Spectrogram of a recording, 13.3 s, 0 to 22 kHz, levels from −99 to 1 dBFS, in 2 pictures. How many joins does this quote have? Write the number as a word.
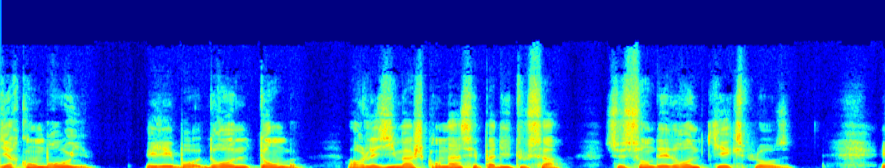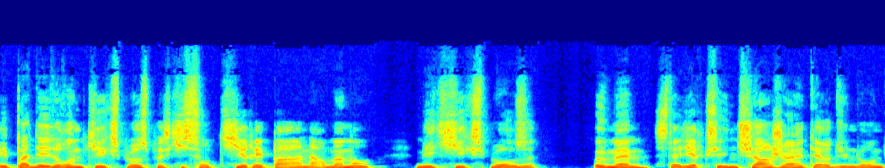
zero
